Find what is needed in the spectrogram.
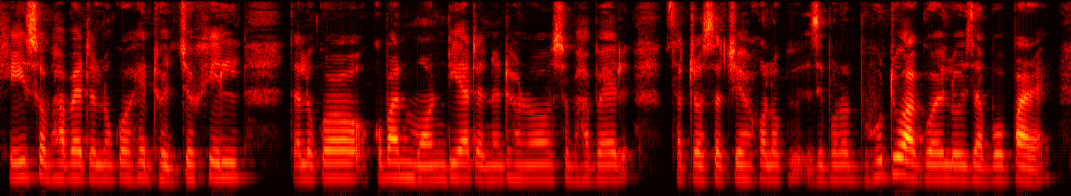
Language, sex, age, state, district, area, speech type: Assamese, female, 45-60, Assam, Charaideo, urban, spontaneous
